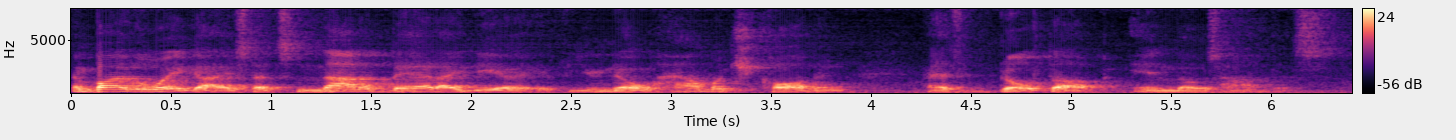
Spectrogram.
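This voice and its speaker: A man with a New York accent, fairly high pitch, and lively intonation, plus audible room echo. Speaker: automotive technical trainer. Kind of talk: technical webcast demonstration.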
